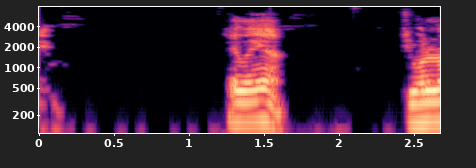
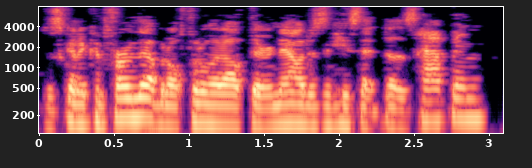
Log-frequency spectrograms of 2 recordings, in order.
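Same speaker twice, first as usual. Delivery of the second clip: ordinary talk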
